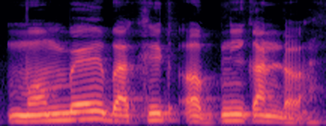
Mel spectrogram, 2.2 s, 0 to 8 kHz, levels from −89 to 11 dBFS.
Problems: background sounds at intervals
